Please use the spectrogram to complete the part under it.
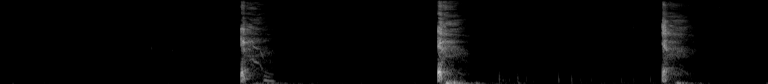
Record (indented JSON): {
  "three_cough_length": "7.7 s",
  "three_cough_amplitude": 17224,
  "three_cough_signal_mean_std_ratio": 0.18,
  "survey_phase": "beta (2021-08-13 to 2022-03-07)",
  "age": "45-64",
  "gender": "Female",
  "wearing_mask": "No",
  "symptom_sore_throat": true,
  "symptom_fatigue": true,
  "symptom_onset": "9 days",
  "smoker_status": "Never smoked",
  "respiratory_condition_asthma": false,
  "respiratory_condition_other": false,
  "recruitment_source": "REACT",
  "submission_delay": "2 days",
  "covid_test_result": "Negative",
  "covid_test_method": "RT-qPCR"
}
